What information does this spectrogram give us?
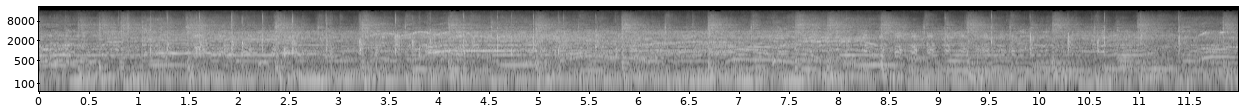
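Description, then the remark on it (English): An audience applauds and cheers a panel on stage at an Australian surfing event, steadily for about twelve seconds, a dense, loud wash of clapping with scattered shouts and voices mixed throughout. “What about a round of applause for this panel?”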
